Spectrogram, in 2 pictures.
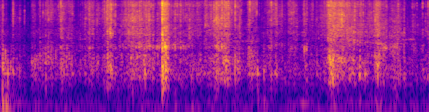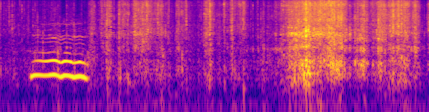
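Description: Tissue paper crinkling and rustling as a wrapped gift is unwrapped by hand, loudest near the end. A short hum of voice comes about halfway.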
